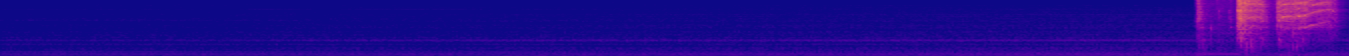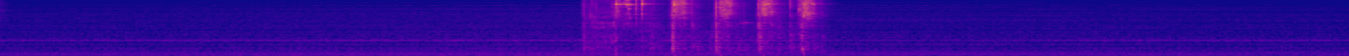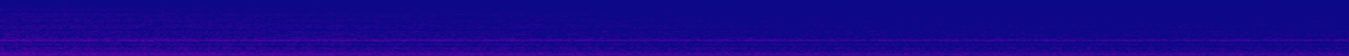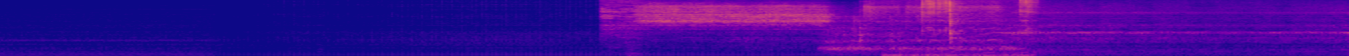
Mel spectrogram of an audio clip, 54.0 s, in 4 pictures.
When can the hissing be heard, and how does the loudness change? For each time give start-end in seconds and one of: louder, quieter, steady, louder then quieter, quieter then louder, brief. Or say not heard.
46.5-53.9 quieter.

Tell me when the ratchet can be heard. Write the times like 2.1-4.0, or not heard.
11.9-13.4, 19.3-21.8, 49.2-50.9.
